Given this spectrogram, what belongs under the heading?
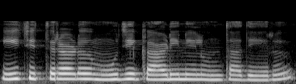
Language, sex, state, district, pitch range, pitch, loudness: Tulu, female, Karnataka, Dakshina Kannada, 225-250 Hz, 235 Hz, -13 LUFS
